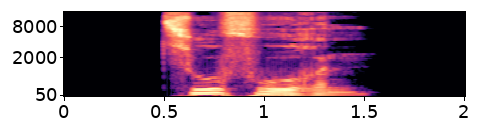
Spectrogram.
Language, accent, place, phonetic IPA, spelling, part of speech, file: German, Germany, Berlin, [ˈt͡suːˌfuːʁən], Zufuhren, noun, De-Zufuhren.ogg
- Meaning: plural of Zufuhr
